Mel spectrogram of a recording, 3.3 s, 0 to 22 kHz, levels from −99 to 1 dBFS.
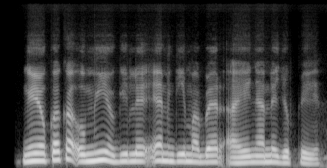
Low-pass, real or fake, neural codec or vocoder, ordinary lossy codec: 19.8 kHz; fake; autoencoder, 48 kHz, 32 numbers a frame, DAC-VAE, trained on Japanese speech; none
